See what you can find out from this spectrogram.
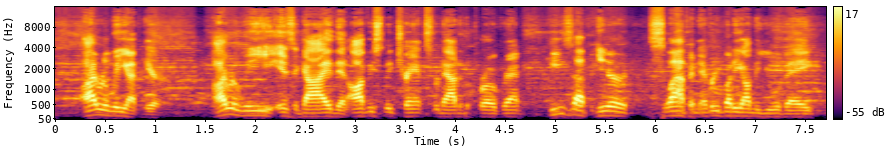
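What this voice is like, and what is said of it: Strained, hoarse voice from yelling. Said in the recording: “losing my voice. I've been yelling for like three straight days”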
